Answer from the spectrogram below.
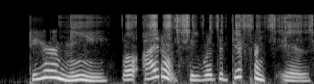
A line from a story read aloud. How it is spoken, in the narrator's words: sighed Pollyanna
